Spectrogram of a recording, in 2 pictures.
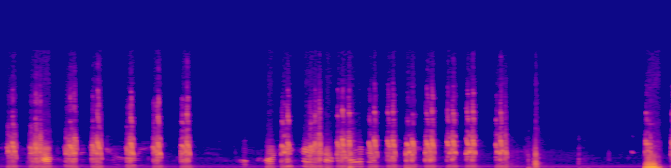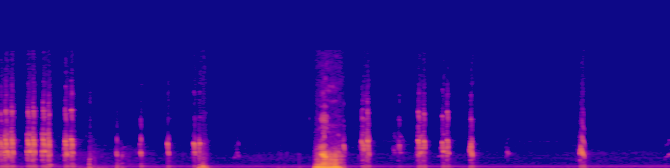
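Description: A small parrot chirps and squawks rapidly close by.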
